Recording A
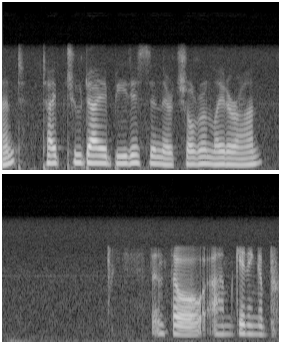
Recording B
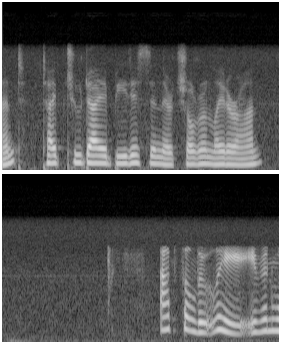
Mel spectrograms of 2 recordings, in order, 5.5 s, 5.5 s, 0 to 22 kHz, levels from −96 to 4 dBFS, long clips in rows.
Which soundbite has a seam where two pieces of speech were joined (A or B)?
A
